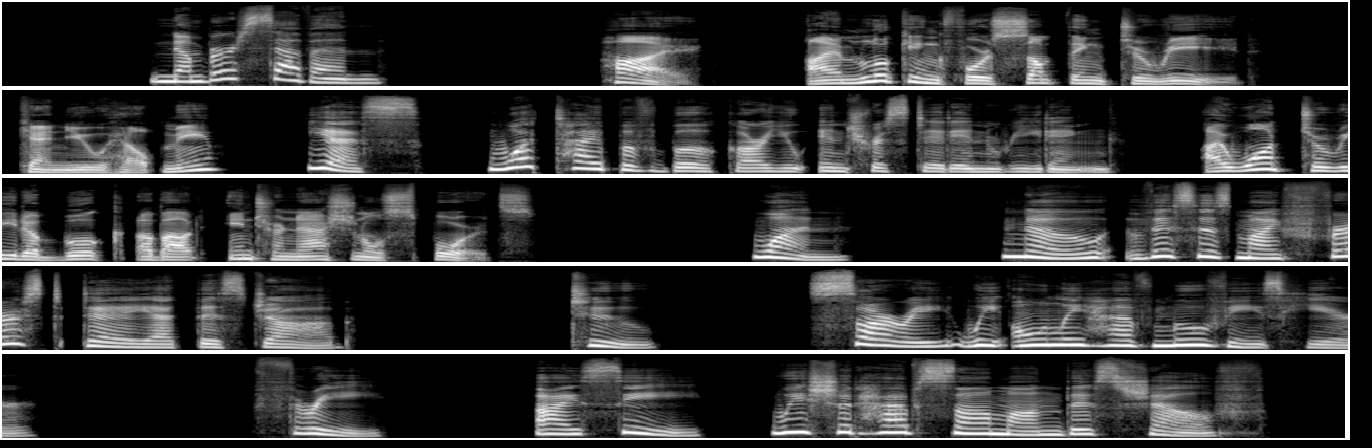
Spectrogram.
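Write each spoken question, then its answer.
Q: I want to read a book about international sports.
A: 3: I see. We should have some on this shelf.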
